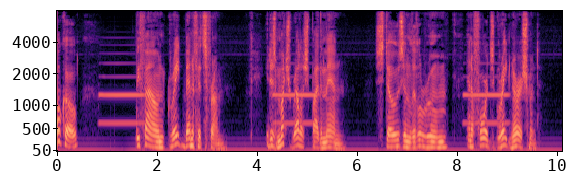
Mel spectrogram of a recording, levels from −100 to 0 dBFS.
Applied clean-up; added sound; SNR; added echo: none; Wind instrument, woodwind instrument; 13 dB; none.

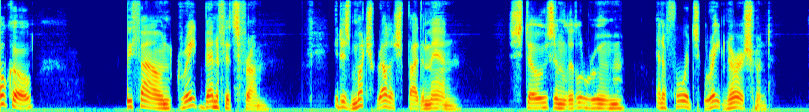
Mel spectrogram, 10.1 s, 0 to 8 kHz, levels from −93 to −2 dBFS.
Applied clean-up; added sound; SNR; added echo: neural diffusion model UNIVERSE++.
